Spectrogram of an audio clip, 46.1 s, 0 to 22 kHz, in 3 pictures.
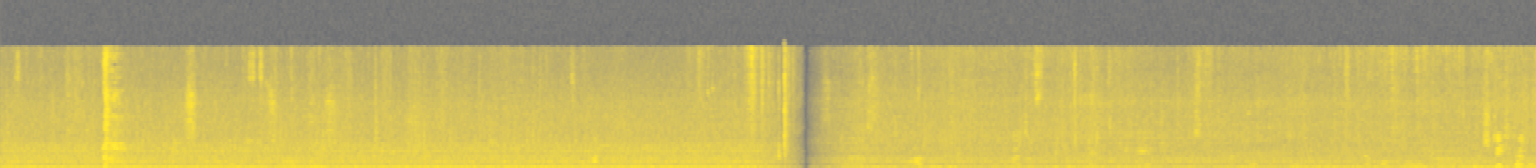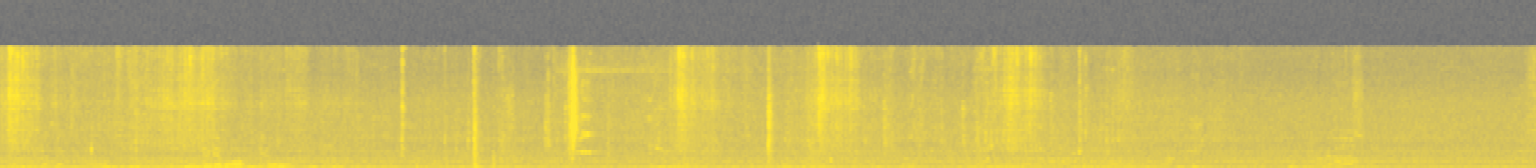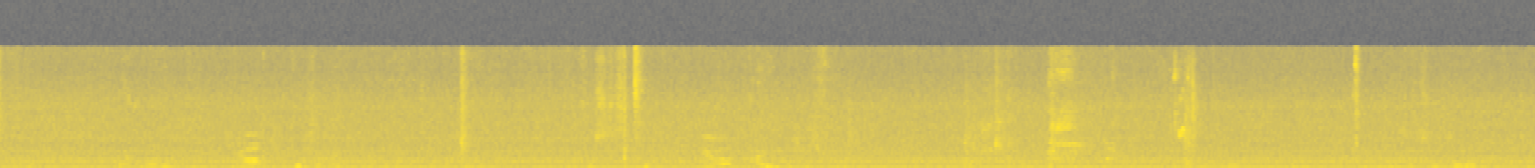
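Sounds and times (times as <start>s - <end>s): train wheels rumbling on track: 0.0s - 31.9s.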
